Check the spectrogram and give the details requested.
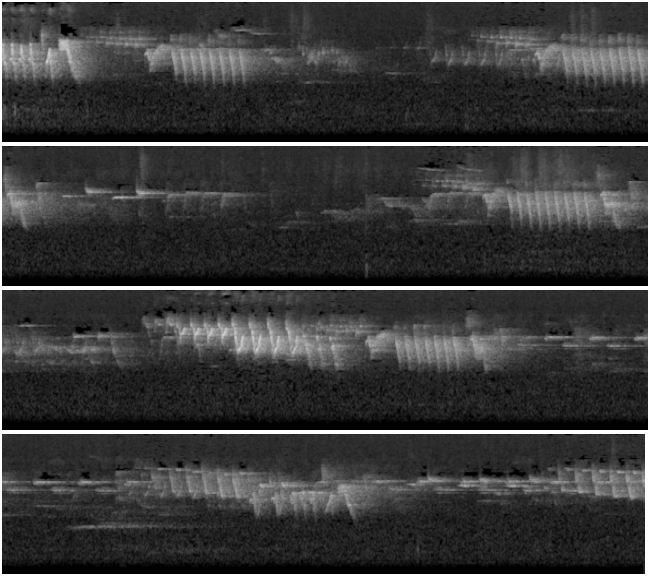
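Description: Birdsong: fast trilled phrases of high notes, repeated every few seconds with short quiet gaps between them.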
